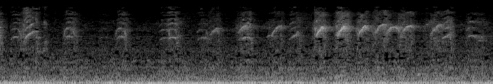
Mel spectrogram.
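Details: Morning feeding brown-eared bulbul in Korea: scattered high chirps, then a rapid run of five or six arched notes near the end, with low steady rumble and possible wingbeats behind.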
